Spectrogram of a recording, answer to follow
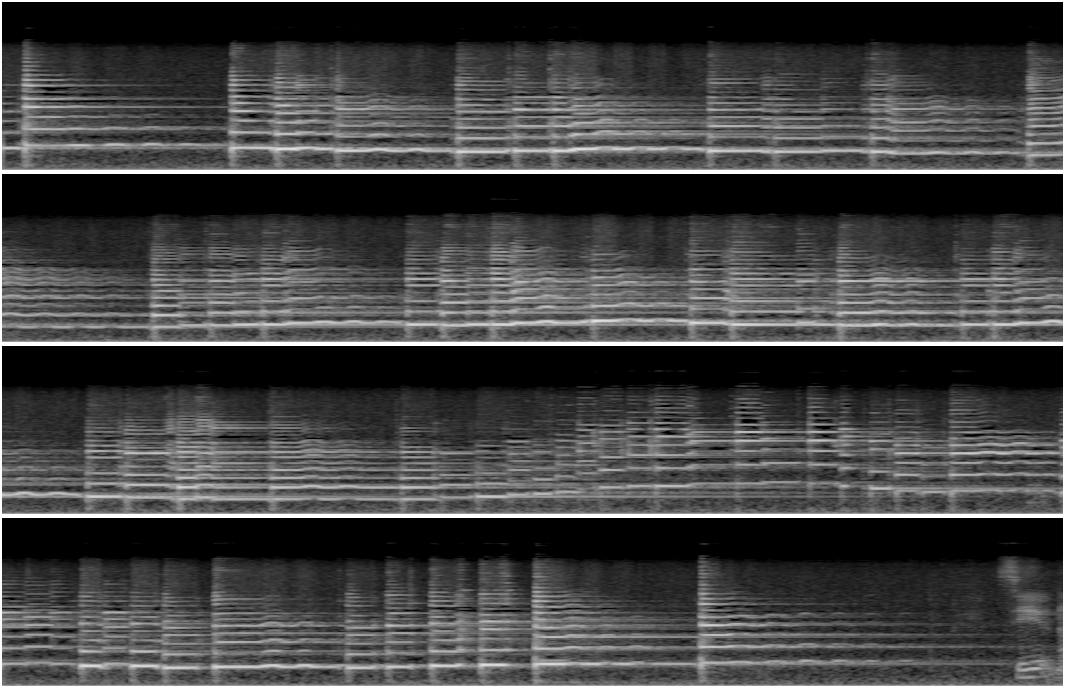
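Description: Electric guitar playing a simple improvised single-note melody, each held note shaken with vibrato. In places the pitch glides slowly up and back down.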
